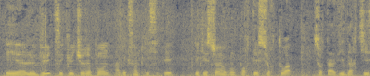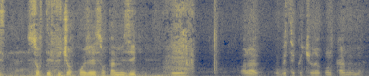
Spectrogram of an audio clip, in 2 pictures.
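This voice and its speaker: Low-voiced male host, distant mic. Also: moderate pace. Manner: calm, short acknowledgements. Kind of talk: interview hosting. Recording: distant mic with clear background noise.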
